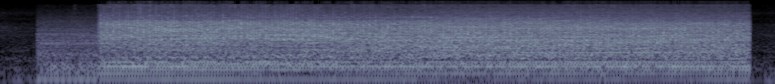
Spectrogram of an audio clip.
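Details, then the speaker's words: TDI diesel with a single-mass flywheel and single-disc clutch, before a DKM twin-disc clutch install. Loud idle with a constant harsh chattering rattle over the engine beat. Gear rattle at idle. "so before as you can tell I put a little clip here you can hear the single disc at idle"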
